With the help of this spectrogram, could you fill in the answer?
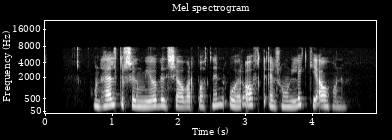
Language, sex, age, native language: Icelandic, female, 30-39, Icelandic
